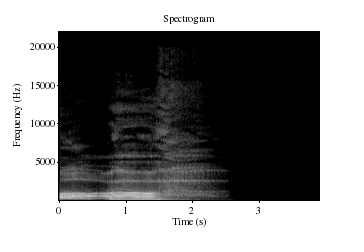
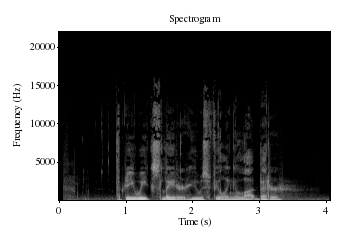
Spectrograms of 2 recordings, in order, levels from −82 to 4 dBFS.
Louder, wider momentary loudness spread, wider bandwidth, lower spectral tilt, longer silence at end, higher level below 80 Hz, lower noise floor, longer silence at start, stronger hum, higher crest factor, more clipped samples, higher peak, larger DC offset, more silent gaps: first, -21 LUFS vs -25 LUFS; first, 18 LU vs 13 LU; first, 16.5 kHz vs 13.5 kHz; about the same, -5.5 dB/octave vs -6.5 dB/octave; first, 1.7 s vs 0.6 s; second, -68 dBFS vs -50 dBFS; about the same, -56 dBFS vs -53 dBFS; second, 0 s vs 0.85 s; neither; about the same, 18 dB vs 18 dB; neither; about the same, -8 dBFS vs -8 dBFS; neither; neither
